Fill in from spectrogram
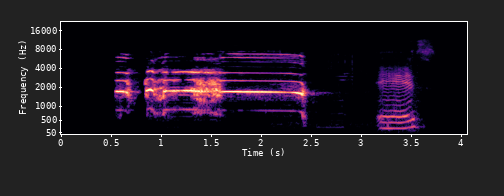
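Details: Rooster crowing, played for children in a lesson on domestic animals: one long, loud, harmonic crow lasting about two seconds, broken by a short opening note, then a brief voice-like sound after a pause.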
